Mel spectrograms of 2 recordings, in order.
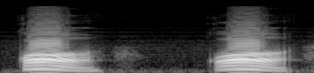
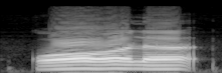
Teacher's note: lafal bacaan qala qala ini tebalkan huruf qnya qo dari mana makhraj daripada huruf q yaitu pangkal lidah kita menempel dengan langit-langit atas maka qo qo maka qola kemudian Q kita panjangkan sepanjang dua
